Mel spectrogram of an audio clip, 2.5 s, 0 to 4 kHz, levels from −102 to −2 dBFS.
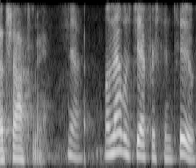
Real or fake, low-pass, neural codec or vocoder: fake; 3.6 kHz; codec, 16 kHz, 16 kbps, FreqCodec, smaller model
